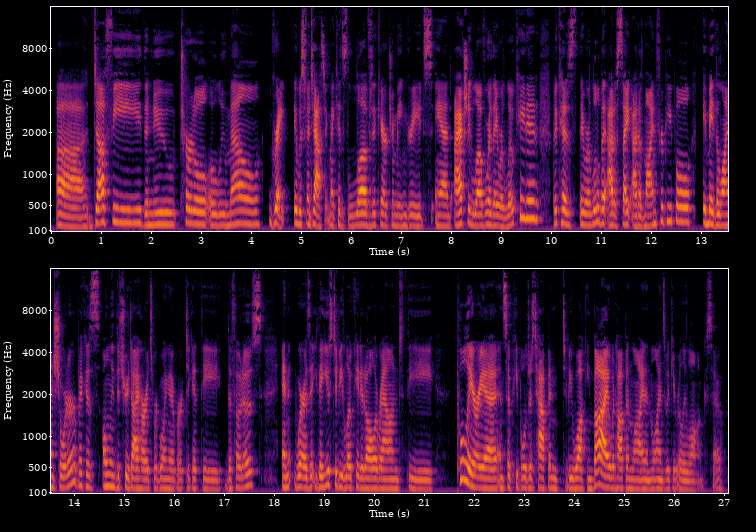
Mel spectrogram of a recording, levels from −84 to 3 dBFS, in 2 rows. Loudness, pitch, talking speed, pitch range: -24 LUFS, 175 Hz, 205 wpm, 160-200 Hz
